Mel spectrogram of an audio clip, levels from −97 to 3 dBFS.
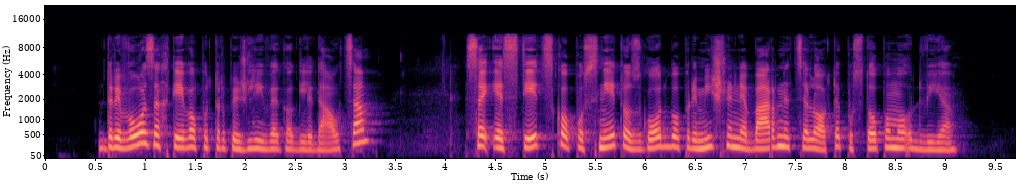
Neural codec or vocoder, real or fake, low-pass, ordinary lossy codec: none; real; 10.8 kHz; none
